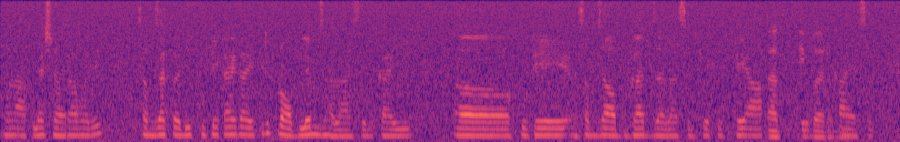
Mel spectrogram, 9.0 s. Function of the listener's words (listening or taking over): listening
